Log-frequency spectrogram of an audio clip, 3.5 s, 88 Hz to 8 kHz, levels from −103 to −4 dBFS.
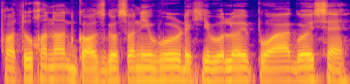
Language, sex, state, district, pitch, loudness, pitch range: Assamese, male, Assam, Sonitpur, 105 Hz, -17 LUFS, 100-110 Hz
